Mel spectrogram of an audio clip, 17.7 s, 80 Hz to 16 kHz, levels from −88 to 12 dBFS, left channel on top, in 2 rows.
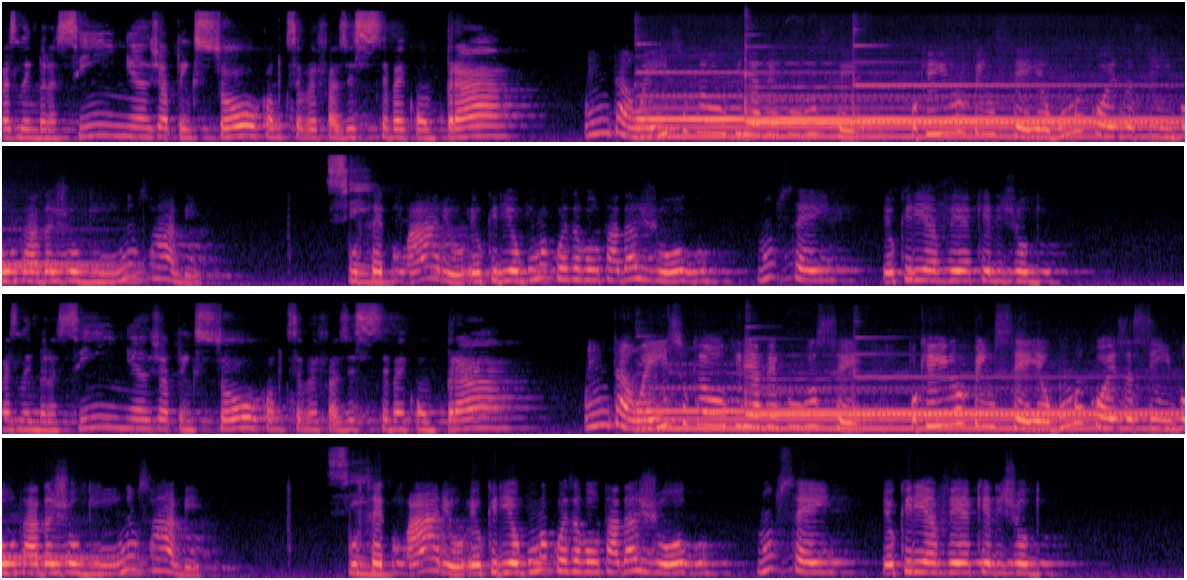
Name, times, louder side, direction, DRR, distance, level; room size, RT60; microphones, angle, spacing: voice 1, 0.0-3.8 11.4-11.8, left 3 dB, 60° left, 1.1 m, -26 dB
voice 2, 4.4-6.5 6.8-10.4 11.5-14.3 14.5-15.1 15.5-16.7, right 2 dB, 85° right, 1.2 m, -23 dB
Bell, 4.7-9.8, left 3 dB, 75° left, 1.7 m, -22 dB
30.0 x 28.0 x 6.6 m
head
